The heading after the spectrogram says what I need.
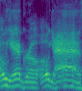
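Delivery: loud, drawn-out, affected put-on girlish voice.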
